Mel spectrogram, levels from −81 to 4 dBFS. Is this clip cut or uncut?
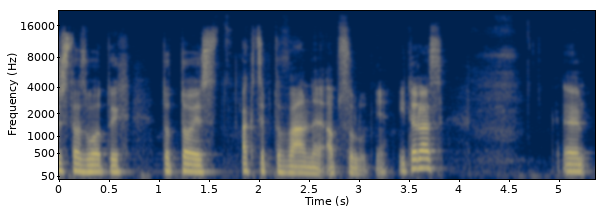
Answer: cut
